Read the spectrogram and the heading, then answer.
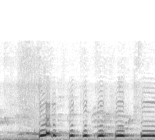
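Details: Zebra dove of the Bangkok type with a big, loud voice, used to lure other doves into singing: a rising opening coo, four short clipped coos, then a long steady final note, with faint background noise.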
